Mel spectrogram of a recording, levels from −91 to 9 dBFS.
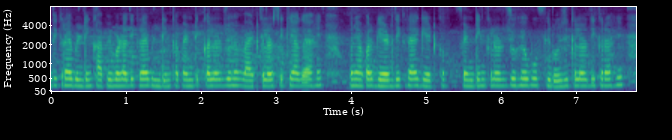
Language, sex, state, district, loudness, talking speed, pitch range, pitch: Hindi, female, Rajasthan, Churu, -17 LUFS, 300 wpm, 220-235 Hz, 225 Hz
